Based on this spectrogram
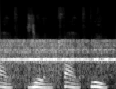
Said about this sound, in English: Or a recorder or something? Right. Reverse speech.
